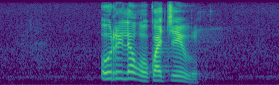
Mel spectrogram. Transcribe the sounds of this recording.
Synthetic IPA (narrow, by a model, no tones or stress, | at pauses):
ʊrileɣʊkʼwat͡ʃʼeːu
